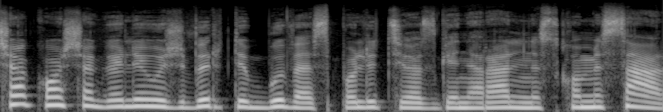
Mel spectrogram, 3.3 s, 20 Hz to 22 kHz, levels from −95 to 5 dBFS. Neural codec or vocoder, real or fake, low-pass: none; real; 19.8 kHz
